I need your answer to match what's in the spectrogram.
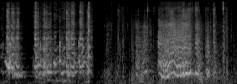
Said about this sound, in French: ici, on va utiliser un ruban adhésif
